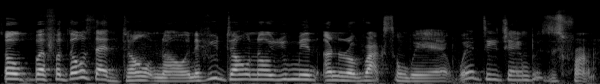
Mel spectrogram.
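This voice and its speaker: A woman's voice: mid-range voice, lively intonation, normal speed, darkish tone. A woman hosting a casual, hyped radio interview, slangy and emphatic, often repeating her phrases. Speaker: radio show host.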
